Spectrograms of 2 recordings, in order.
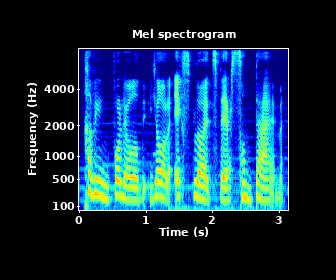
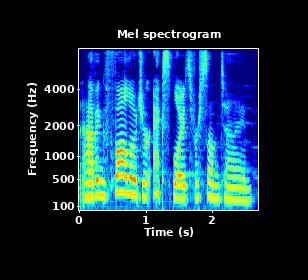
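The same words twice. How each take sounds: First: It is read in a put-on French accent. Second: It is read in the speaker's plain accent.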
